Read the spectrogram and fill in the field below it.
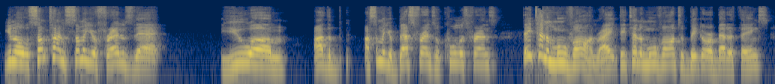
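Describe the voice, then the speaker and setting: A man's voice: high voice, normal speed. A man telling a personal story in a casual podcast monologue, chatty, with many fillers and restarts and frequent "right?". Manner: lively, acts out other people's lines. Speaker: podcast host.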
